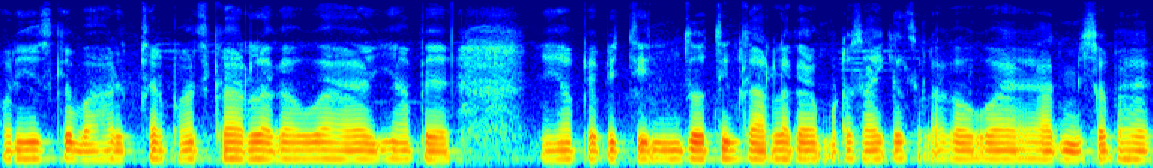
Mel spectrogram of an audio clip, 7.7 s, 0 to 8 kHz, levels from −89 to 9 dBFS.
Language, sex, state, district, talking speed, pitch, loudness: Hindi, male, Delhi, New Delhi, 225 wpm, 110 Hz, -18 LUFS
